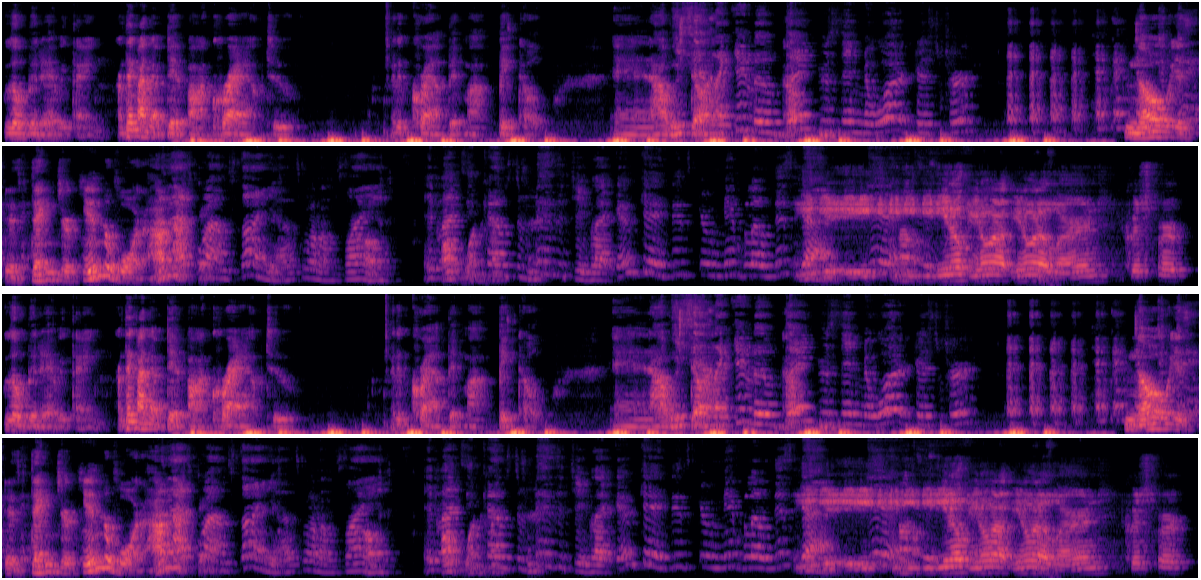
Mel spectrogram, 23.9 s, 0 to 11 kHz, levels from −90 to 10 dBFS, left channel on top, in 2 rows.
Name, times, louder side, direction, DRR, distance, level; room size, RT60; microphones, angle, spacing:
voice 1, 0.0-2.9 3.9-5.3 6.1-7.1 7.8-7.9 11.2-13.8 15.6-15.7 16.4-16.7 17.2-17.3 20.9-21.0 22.3-22.4, left 1 dB, 60° right, 3.7 m, -30 dB
sound 1, 1.8-2.9 3.2-3.7 4.0-4.5 5.0-5.6 6.0-6.7 7.0-7.5 8.0-8.5 8.7-9.5 10.0-10.5, equal, 75° left, 1.1 m, -20 dB
voice 2, 6.7-9.7 10.0-11.2 11.7-11.9 13.5-15.8 16.2-20.3 20.6-21.8, right 1 dB, 35° right, 4.6 m, -40 dB
voice 3, 19.9-23.7, left 1 dB, 5° left, 2.9 m, -32 dB
12.5 x 7.9 x 2.3 m
head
